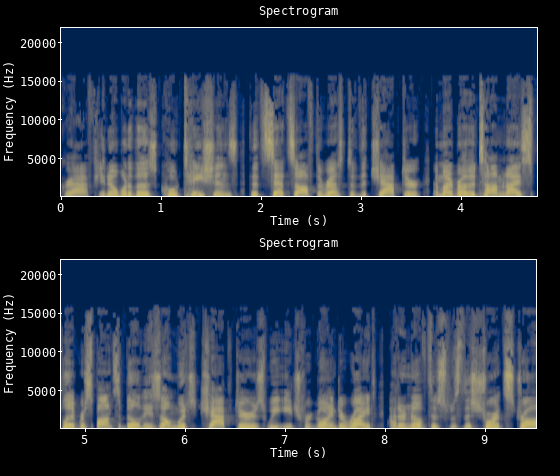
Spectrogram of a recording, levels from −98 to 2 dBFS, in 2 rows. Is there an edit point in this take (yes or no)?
yes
